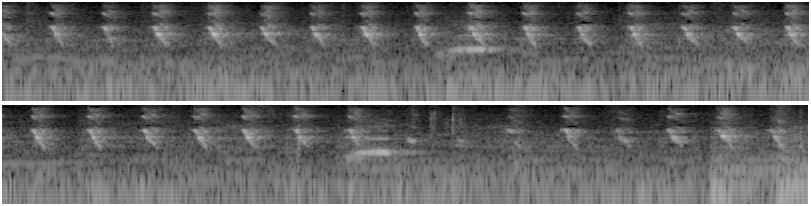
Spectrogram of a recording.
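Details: A guinea pig chirps in a steady, bird-like series of high, sharp notes, about two or three each second. The call is extremely rare and its meaning is uncertain.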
